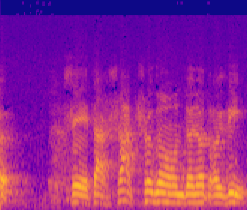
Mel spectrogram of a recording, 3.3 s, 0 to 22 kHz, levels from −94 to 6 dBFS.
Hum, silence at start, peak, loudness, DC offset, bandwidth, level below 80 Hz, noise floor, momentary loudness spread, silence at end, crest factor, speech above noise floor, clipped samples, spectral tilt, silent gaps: none; 0 s; -2 dBFS; -15 LUFS; under 0.1%; 13 kHz; -54 dBFS; -40 dBFS; 9 LU; 0 s; 12 dB; 26 dB; under 0.1%; -8 dB/octave; none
